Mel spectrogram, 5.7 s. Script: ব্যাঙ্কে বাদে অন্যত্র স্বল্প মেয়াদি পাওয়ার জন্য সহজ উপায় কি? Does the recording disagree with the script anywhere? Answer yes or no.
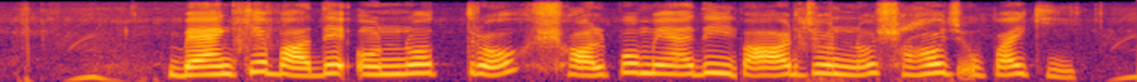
no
